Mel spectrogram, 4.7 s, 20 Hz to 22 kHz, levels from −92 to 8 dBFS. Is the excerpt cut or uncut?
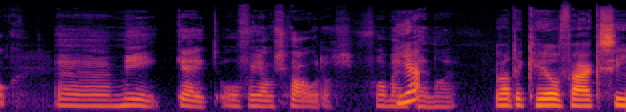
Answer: uncut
